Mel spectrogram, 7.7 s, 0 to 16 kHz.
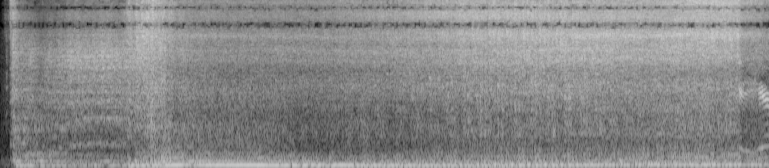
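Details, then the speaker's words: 1969 Pontiac Firebird with Holley Sniper EFI, which suddenly lost cylinders while driving; ignition checked fine: engine catches into an uneven, lumpy idle with a stumbling beat, missing on a couple of cylinders; one injector found not firing (dead injector). "How bad that's running. It's definitely missing on a couple cylinders. What I discovered is that injector right there. See all these ones firing, but that one is not."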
